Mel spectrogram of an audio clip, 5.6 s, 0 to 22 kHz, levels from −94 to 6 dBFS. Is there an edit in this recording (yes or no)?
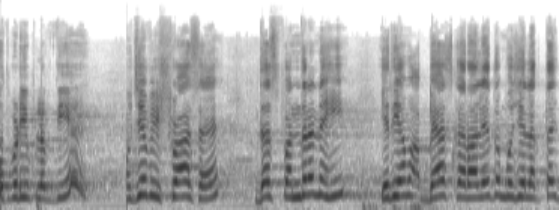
yes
